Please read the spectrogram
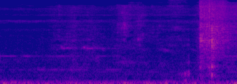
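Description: Faint outdoor forest ambience: a steady low rumble with a few faint high chirps and soft clicks.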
